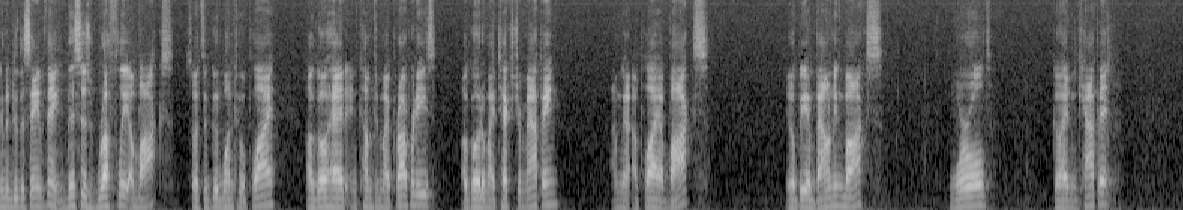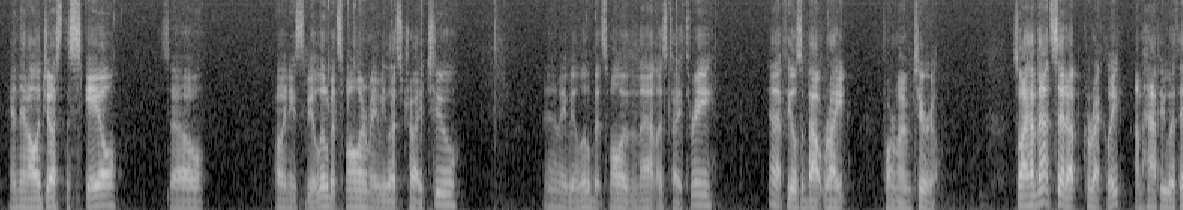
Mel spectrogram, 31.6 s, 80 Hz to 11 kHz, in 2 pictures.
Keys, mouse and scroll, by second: 4.8 click, 5.1 click, 6.9 click, 9.1 click, 11.2 click, 12.7 click, 14.2 click, 17.4 click, 18.8 click, 19.5 click, 20.0-21.3 typing, 21.4 Tab, 23.7 click, 24.3-25.3 typing, 25.5 Tab, 26.3 click, 29.7 right click.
